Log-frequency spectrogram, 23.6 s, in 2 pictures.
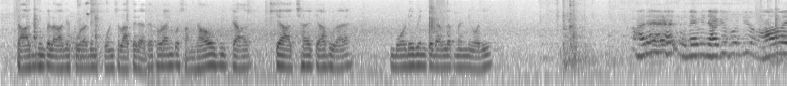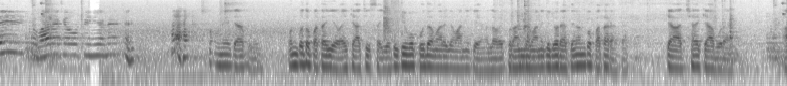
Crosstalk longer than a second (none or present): none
